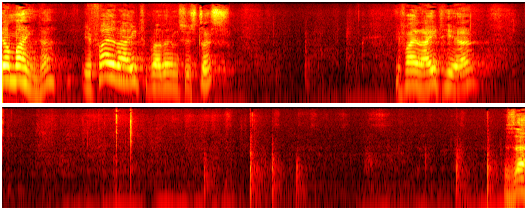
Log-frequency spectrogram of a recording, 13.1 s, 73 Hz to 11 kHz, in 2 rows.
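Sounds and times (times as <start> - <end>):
marker pen on whiteboard: 5.7 - 13.0.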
